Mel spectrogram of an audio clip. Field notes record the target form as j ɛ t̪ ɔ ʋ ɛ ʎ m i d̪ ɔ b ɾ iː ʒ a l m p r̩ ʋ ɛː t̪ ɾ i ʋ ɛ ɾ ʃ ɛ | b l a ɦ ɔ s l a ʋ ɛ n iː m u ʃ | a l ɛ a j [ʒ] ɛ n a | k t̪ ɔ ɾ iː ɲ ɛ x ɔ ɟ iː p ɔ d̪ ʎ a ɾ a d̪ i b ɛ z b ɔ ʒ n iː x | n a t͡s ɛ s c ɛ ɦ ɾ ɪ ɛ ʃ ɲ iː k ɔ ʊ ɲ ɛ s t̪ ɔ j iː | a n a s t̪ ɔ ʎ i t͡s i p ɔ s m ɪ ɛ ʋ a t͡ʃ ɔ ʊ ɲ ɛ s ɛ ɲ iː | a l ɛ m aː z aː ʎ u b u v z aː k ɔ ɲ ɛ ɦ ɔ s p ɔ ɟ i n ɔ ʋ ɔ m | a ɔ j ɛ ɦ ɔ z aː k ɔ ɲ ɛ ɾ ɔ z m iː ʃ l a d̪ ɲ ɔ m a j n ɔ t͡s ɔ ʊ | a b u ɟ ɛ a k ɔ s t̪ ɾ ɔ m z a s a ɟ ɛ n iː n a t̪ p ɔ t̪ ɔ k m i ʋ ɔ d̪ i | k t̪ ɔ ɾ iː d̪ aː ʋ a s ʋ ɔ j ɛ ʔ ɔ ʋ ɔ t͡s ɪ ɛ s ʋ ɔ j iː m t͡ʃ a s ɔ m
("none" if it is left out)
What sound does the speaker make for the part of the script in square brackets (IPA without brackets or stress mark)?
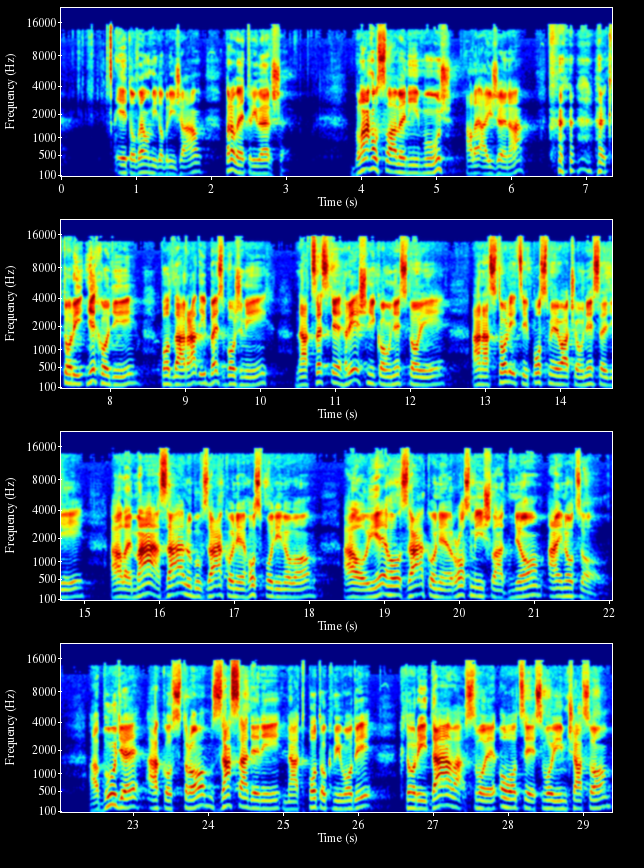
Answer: ʒ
